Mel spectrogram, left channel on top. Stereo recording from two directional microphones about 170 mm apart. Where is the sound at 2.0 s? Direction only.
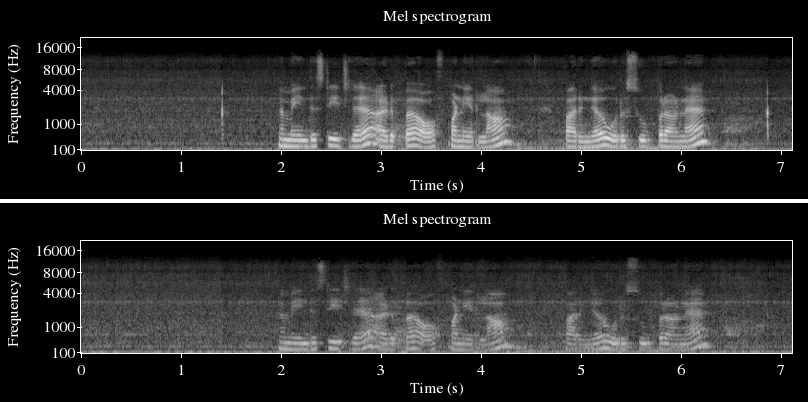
40° left (ahead or behind).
